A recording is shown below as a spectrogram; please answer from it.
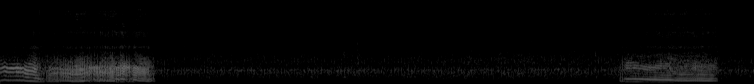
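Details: Sleeping Shih Tzu Ponzu snores 'buu, buu': two rasping, droning snores about five seconds apart, the first longer and louder, each a buzzy harmonic rumble that stops abruptly, with near-silence between.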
